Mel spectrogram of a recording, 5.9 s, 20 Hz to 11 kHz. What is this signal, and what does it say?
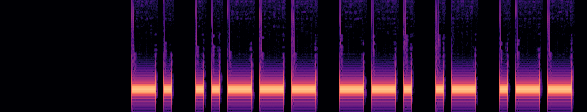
Morse code, heard as a keyed tone, about 14 wpm, 700 Hz. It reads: N2GAW
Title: USA Call Signs - 5 Characters - Repeated 3x - 15wpm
